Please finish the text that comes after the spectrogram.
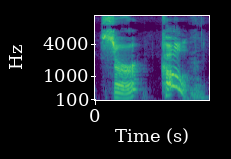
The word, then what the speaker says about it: circle: And to say circle, you just say sir, and then col after it. Sir, col.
